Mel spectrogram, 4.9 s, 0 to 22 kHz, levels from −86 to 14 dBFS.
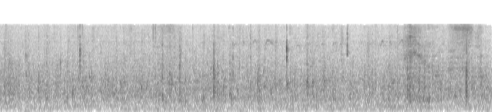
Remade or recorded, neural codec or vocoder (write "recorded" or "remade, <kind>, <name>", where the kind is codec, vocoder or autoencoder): recorded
